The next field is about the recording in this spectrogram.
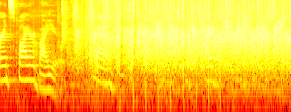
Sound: audience applauding

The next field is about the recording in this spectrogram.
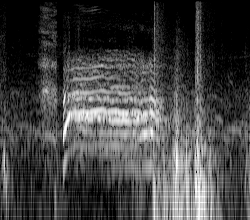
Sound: screaming

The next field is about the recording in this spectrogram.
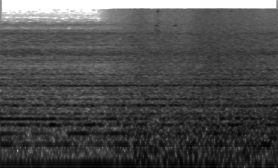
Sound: wind blowing

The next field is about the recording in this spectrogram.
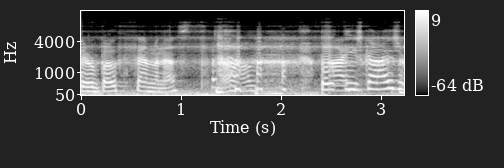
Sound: laughs

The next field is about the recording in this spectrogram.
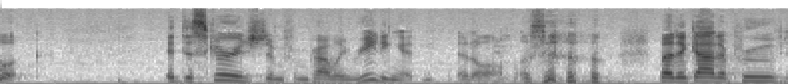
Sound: laugh

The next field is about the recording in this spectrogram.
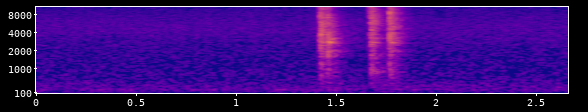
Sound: shutter Click

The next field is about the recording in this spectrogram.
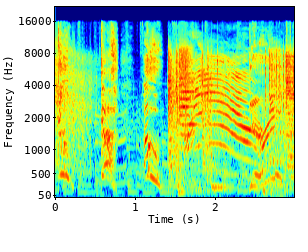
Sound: grunting; meowing

